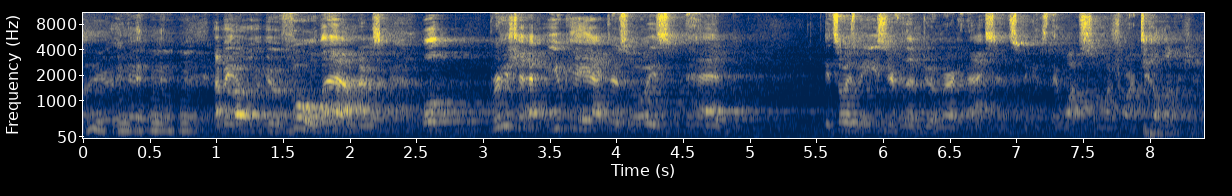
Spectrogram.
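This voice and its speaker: A middle-aged man moderating a convention panel in casual interview style, upbeat with quick agreeing replies. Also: sits high. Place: large convention hall stage. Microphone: handheld mic heard through hall speakers. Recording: echoey hall, distant, crowd noise.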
